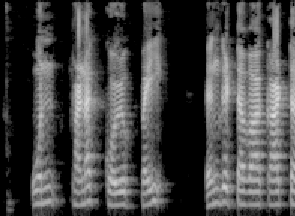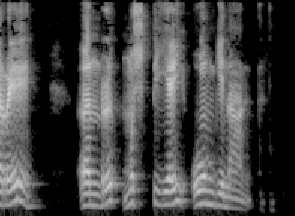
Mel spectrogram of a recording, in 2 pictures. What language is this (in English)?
Tamil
